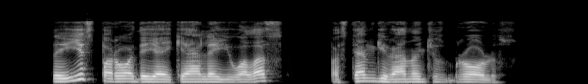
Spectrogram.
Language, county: Lithuanian, Klaipėda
